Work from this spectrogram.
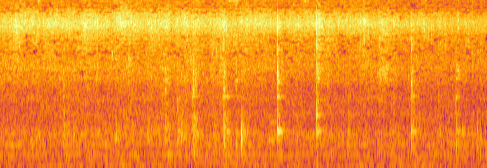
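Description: Paneer pieces fry in oil with a constant bright hiss and scattered sharp pops and spatters, close and clear, with no talking.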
